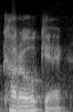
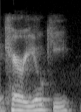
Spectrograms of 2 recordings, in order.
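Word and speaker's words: カラオケ: do a lot of karaoke. In English, people say karaoke, but in Japanese, it's pronounced karaoke, and which actually means empty orchestra.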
